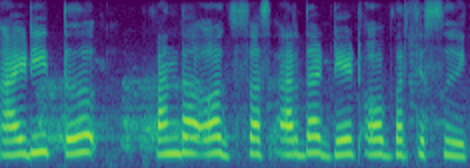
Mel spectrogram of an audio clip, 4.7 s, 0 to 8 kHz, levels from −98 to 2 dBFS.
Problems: background sounds at intervals, continuous background conversations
